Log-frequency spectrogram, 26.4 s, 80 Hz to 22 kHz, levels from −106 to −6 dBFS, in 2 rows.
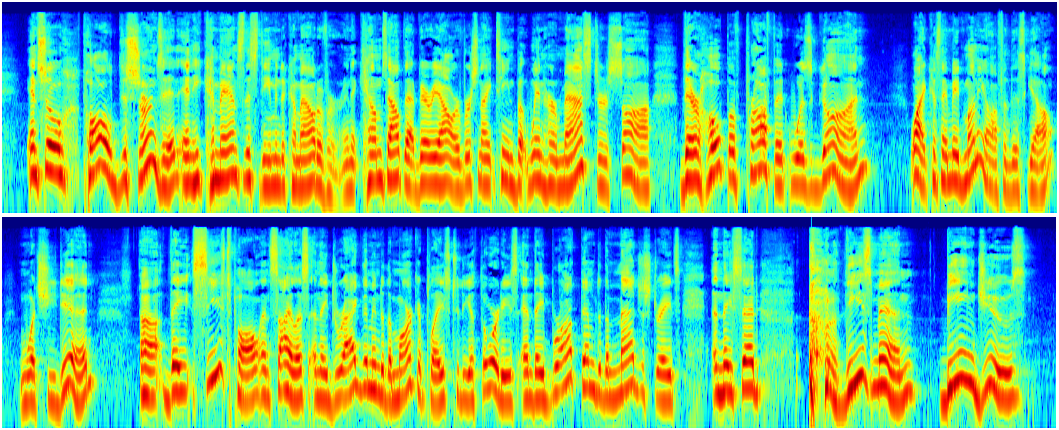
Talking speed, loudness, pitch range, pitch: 175 wpm, -20 LUFS, 170-225 Hz, 190 Hz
